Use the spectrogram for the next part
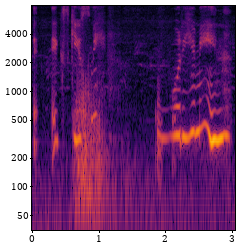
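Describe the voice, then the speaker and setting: A woman's voice: very high-pitched, slow. A woman playing a timid, polite, nervous teenage girl in a visual novel game, hesitant and stammering, in a noisy game capture. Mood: shy, flustered. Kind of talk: anime-like visual novel voice acting.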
